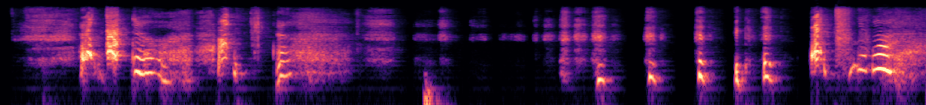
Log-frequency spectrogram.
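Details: Person with a cold: repeated explosive wet sneezes with gasping build-ups between them.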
